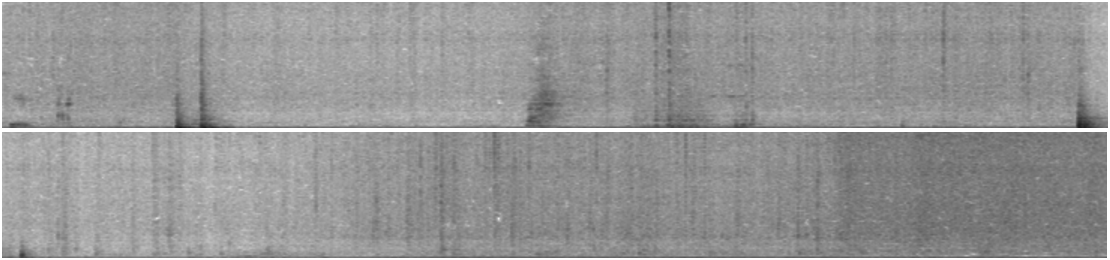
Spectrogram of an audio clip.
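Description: Sliced leeks, diced potato and onion sizzling as they fry in oil and butter in a frying pan, stirred with a spatula; the sizzle grows louder near the end. Two loud knocks, about a second in and about seven seconds in, stand out over a steady low hum.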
